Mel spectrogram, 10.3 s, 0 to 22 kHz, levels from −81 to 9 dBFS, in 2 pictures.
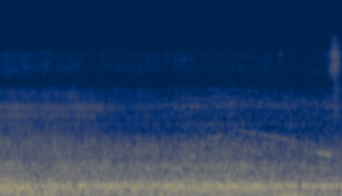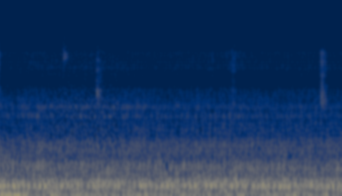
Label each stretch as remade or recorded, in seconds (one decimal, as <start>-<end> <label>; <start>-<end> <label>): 0.0-2.5 remade; 2.5-5.0 recorded; 5.0-5.9 remade; 5.9-6.9 recorded; 6.9-10.3 remade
